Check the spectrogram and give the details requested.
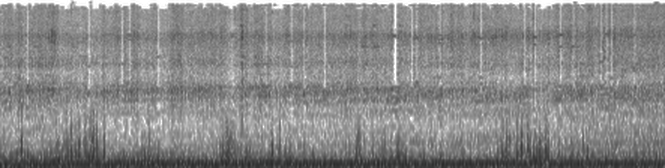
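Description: A motor vehicle engine running steadily with a constant low hum, with a few light, irregular knocks over it.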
